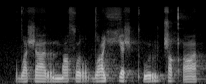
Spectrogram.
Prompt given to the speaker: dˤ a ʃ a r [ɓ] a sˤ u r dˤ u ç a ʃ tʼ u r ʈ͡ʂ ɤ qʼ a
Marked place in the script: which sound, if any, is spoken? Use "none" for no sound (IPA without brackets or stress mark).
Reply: m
